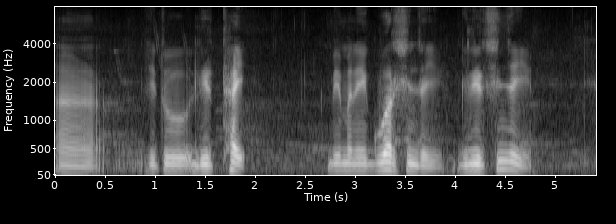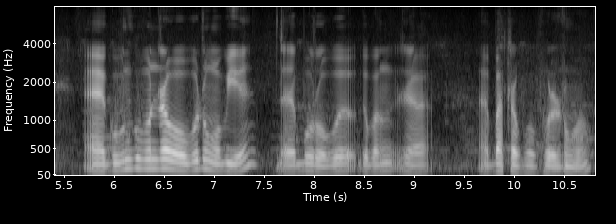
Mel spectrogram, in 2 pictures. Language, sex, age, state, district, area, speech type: Bodo, male, 45-60, Assam, Baksa, urban, spontaneous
